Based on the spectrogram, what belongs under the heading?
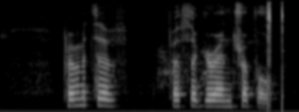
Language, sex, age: English, male, 19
